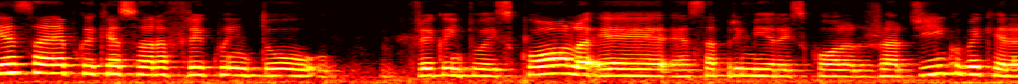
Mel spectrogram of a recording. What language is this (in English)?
Portuguese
